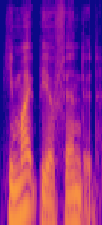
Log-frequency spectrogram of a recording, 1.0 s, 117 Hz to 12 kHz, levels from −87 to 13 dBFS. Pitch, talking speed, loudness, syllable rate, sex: 115 Hz, 235 wpm, -18 LUFS, 6.5 syllables/s, male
